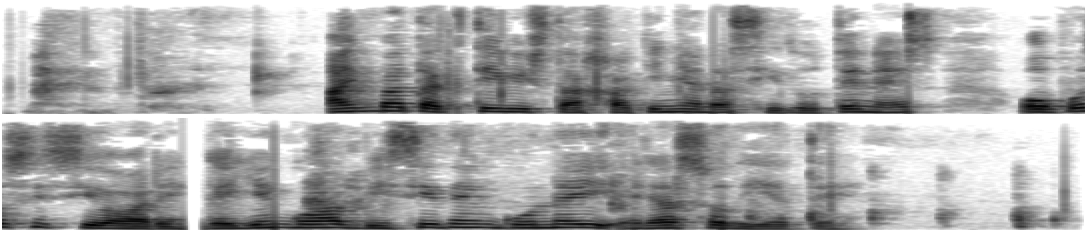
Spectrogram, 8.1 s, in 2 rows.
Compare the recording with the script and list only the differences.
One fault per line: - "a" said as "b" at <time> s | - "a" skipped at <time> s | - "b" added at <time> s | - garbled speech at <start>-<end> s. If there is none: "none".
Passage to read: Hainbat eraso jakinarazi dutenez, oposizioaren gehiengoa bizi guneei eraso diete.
- "eraso" said as "aktibistak" at 1.6 s
- "den" added at 5.8 s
